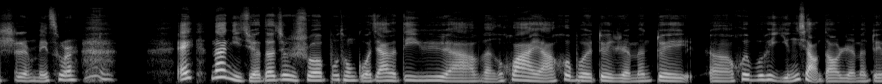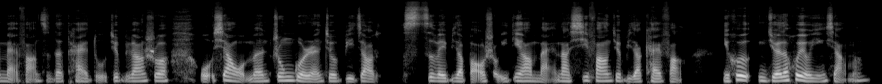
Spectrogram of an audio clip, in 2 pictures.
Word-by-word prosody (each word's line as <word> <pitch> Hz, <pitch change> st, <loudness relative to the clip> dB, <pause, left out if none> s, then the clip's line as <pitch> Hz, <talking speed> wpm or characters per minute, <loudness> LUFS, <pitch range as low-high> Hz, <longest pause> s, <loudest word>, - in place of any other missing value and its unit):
是， 175 Hz, -2 st, -3 dB
没 155 Hz, -1 st, -4 dB
错 210 Hz, +3 st, -2 dB
儿。 210 Hz, 0 st, +1 dB, 1.0 s
诶， 275 Hz, +4 st, +7 dB, 0.2 s
那 335 Hz, +2 st, +8 dB
你 205 Hz, -, 0 dB
觉 155 Hz, -2 st, +1 dB
得 195 Hz, +4 st, +2 dB
就 220 Hz, +1 st, +2 dB
是 200 Hz, -, 0 dB
说 185 Hz, 0 st, +3 dB
不 215 Hz, +2 st, -5 dB
同 190 Hz, -2 st, -1 dB
国 160 Hz, -4 st, -1 dB
家 175 Hz, +1 st, +3 dB
的 175 Hz, -, +1 dB
地 190 Hz, +1 st, -5 dB
域 185 Hz, -1 st, -1 dB
啊、 150 Hz, -1 st, -1 dB
文 145 Hz, 0 st, -6 dB
化 190 Hz, 0 st, +4 dB
呀， 150 Hz, -1 st, +1 dB
会 210 Hz, +5 st, 0 dB
不 180 Hz, -, -5 dB
会 165 Hz, -1 st, +2 dB
对 170 Hz, 0 st, 0 dB
人 145 Hz, -3 st, -2 dB
们 160 Hz, +2 st, -5 dB
对 165 Hz, -6 st, -1 dB
呃， 150 Hz, -1 st, -3 dB
会 230 Hz, +7 st, +1 dB
不 210 Hz, 0 st, -2 dB
会 215 Hz, 0 st, 0 dB
影 155 Hz, +5 st, -4 dB
响 250 Hz, +2 st, +3 dB
到 150 Hz, 0 st, 0 dB
人 145 Hz, -2 st, -4 dB
们 145 Hz, 0 st, -6 dB
对 150 Hz, -, -5 dB
买 155 Hz, -, -5 dB
房 -, -, -5 dB
子 -, -, -11 dB
的 140 Hz, -, -3 dB
态 -, -, -4 dB
度？ -, -, -9 dB
就 165 Hz, -, -5 dB
比 185 Hz, -, -11 dB
方 155 Hz, +1 st, +1 dB
说， 160 Hz, -2 st, +1 dB, 0.3 s
我 -, -, -2 dB
像 -, -, +4 dB
我 -, -, -1 dB
们 145 Hz, +2 st, -2 dB
中 180 Hz, +2 st, -1 dB
国 160 Hz, -5 st, +4 dB
人 130 Hz, -1 st, +1 dB
就 155 Hz, -1 st, -1 dB
比 140 Hz, -5 st, -5 dB
较 -, -, -1 dB, 0.3 s
思 170 Hz, -, 0 dB
维 150 Hz, -2 st, +3 dB
比 -, -, -12 dB
较 140 Hz, -, +3 dB
保 -, -, 0 dB
守， -, -, -4 dB
一 140 Hz, -, -6 dB
定 170 Hz, -, -2 dB
要 155 Hz, 0 st, +2 dB
买， 145 Hz, -, -5 dB
那 155 Hz, -2 st, +1 dB
西 180 Hz, +4 st, +1 dB
方 165 Hz, -2 st, +2 dB
就 160 Hz, -, -3 dB
比 135 Hz, -, -9 dB
较 135 Hz, 0 st, +1 dB
开 135 Hz, -1 st, -1 dB
放。 -, -, -4 dB, 0.4 s
你 145 Hz, -, -2 dB
会 200 Hz, +1 st, +7 dB
你 170 Hz, -1 st, -4 dB
觉 160 Hz, 0 st, +5 dB
得 190 Hz, -, +7 dB
会 205 Hz, +1 st, +7 dB
有 150 Hz, -, +5 dB
影 145 Hz, +2 st, -4 dB
响 210 Hz, -, -3 dB
吗？ 190 Hz, -1 st, -9 dB
165 Hz, 300 characters per minute, -23 LUFS, 150-185 Hz, 1.0 s, 那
